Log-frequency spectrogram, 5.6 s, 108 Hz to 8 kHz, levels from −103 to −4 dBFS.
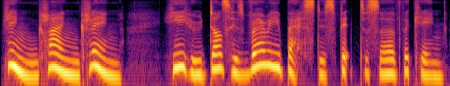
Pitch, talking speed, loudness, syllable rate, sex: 220 Hz, 160 wpm, -18 LUFS, 3.2 syllables/s, female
